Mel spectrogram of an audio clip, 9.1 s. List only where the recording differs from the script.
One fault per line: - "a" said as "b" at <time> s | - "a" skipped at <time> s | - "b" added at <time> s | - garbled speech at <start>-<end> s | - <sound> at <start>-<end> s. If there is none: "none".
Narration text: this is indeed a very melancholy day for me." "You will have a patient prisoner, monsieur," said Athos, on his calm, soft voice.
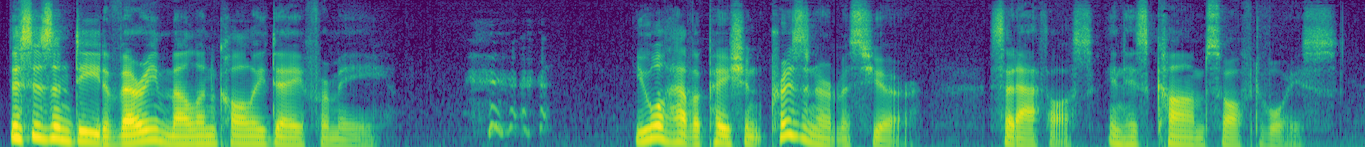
- laugh at 3.1-3.7 s
- "on" said as "in" at 7.4 s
